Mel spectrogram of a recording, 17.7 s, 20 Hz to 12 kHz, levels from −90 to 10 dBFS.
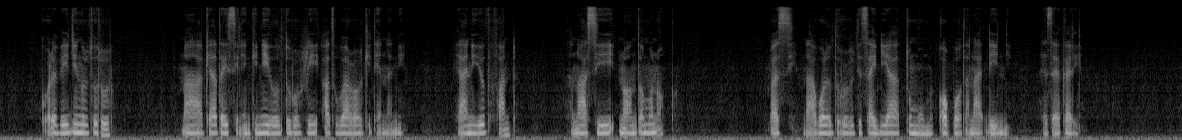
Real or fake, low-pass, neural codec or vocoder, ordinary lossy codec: fake; 9.9 kHz; autoencoder, 22.05 kHz, a latent of 192 numbers a frame, VITS, trained on many speakers; AAC, 64 kbps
